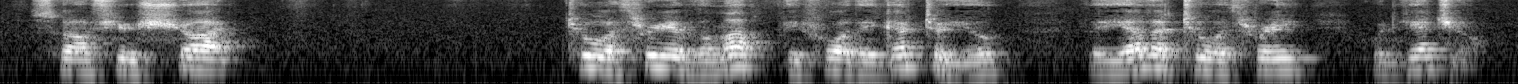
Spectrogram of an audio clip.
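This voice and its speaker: With an American accent, a man speaks at a moderate pace and a fairly high pitch, with fairly even intonation, long, frequent pauses and noticeable background noise. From Massachusetts, USA. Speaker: war veteran. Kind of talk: interview answer.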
